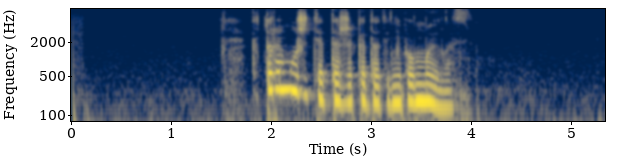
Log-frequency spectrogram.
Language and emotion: Russian, neutral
